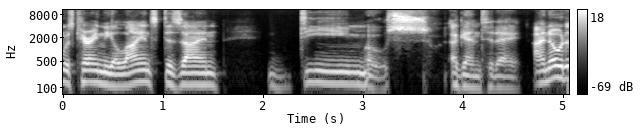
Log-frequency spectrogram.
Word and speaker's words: Deimos: Christine was carrying the Alliance Design Deimos again today. I know what it looks like. Can't pronounce it. How do you pronounce that? Deimos.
